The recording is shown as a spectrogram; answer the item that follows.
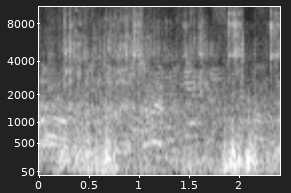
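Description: People talking in the background, over steady traffic and street noise.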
